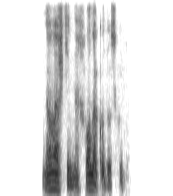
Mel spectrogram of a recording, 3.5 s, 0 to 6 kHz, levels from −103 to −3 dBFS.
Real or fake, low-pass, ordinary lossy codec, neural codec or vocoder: fake; 5.4 kHz; Opus, 64 kbps; codec, 32 kHz, 1.9 kbps, SNAC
